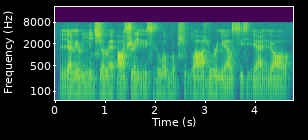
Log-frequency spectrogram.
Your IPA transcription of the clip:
rʲɑlʲəɹ ɲʌʎɕəɹ ɛʔɑsʲ ɭirʲusʲðulˠ bəbɕublˠɑ ɮuɹlʲɛlˠ sʲəsʲrʲæ rʲɒlˠ

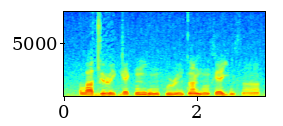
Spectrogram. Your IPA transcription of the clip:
lˠa˧˥dʲɛ˧˥ɭe˩ ɡɛ˧kũ˥ŋwũ˩˧ xu˧ɭẽ˩˧tã˥ ɡõ˩˧xɛ˧˥ ju˧ sã˩˧

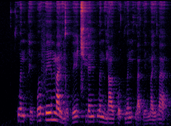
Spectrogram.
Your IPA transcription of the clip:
t̪ʰwə˥˩npʰe˩ɪ̯ pɤ˥˩fe˥ɪ̯ ma˥˩ɪ̯ljo˩ʊ̯pe˥ɪ̯t͡ɕʰɥɛ˥n pwə˥˩nljɑ˧˥ʊ̯pɤ̰˨˩ t̪wə˥n fwä̰˨˩t̪we˦ɪ̯ma˧˥ɪ̯ɻwä˥˩

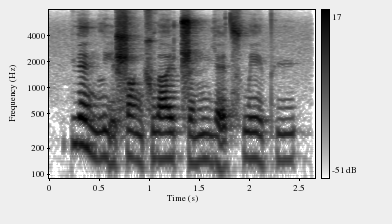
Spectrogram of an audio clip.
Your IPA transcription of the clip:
pɥɛ˥˩nlḭ˨˩ ʂɑ˥˩ŋʂwa˥ɪ̯ʈ͡ʂə˧˥n mjɛ̰˨˩t͡sʰwe˥˩ɪ̯pʰy˥

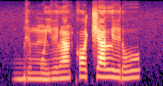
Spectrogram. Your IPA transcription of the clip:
ɡ͡bi˨ mũ˨ji˧lã˦ kɔ˦t͡ʃa˦ li˧ɾu˦

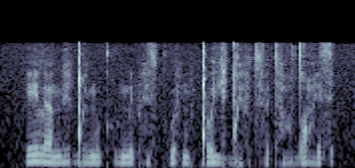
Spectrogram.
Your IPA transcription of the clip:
e lɐ mɛ̤ɡ͡ǃœmo kʷʰe̤mepʰɛ̤s kʷʼafmo̤ ǃovʲe̤ ɡ͡ǃɛ̤ft͡sʰœ tʰa̤ dˤɛɦes

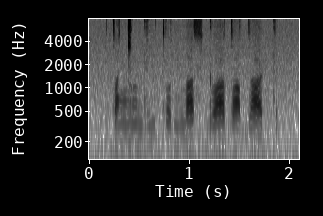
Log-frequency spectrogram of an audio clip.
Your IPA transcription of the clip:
tˤʊŋ͡ǀũɖi d̪odn̪esˤ ɖu dˤodˤɪʈ

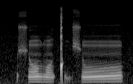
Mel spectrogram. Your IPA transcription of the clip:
ʃõvõǃḭ ʃũː

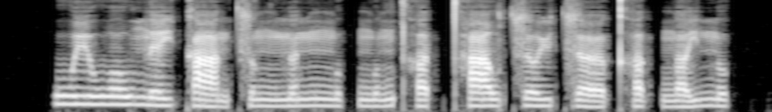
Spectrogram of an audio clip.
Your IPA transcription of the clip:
wyː˥wo˥wn̪e˧j kaː˨˩nt͡sʊ˨ŋ n̪ɵ˨˧nŋʊ˨k̚ ŋʊ˨˥ŋt̪ʰɐ˨t̚ t̪ʰaː˧wt͡sɵ˧ɥt͡sœː˨˩kʰɐ˨k̚ ŋɐ˨˥jn̪ʊ˧k̚

